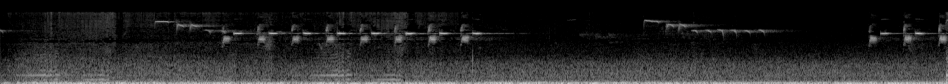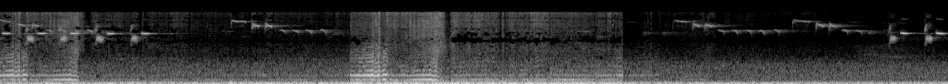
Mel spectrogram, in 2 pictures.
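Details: A western honey bee (Apis mellifera) collecting pollen among snowdrops in church grounds in Worcestershire gives a low, droning wing buzz that swells and fades, while a Great Tit sings in the background.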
